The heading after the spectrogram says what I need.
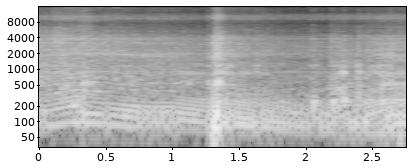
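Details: Pinoy 155 motorcycle, very hard to start, runs like a galloping horse: lumpy, uneven beat with irregular surges and a sharp bang partway through; cause not yet found, air filter or air cleaner under the seat to be checked first.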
